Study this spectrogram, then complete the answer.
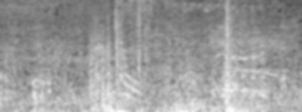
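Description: An explosion booms and fire roars.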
